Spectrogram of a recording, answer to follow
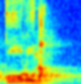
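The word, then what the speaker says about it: كورونا: Corona. Corona bacanya tuh kuruna.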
